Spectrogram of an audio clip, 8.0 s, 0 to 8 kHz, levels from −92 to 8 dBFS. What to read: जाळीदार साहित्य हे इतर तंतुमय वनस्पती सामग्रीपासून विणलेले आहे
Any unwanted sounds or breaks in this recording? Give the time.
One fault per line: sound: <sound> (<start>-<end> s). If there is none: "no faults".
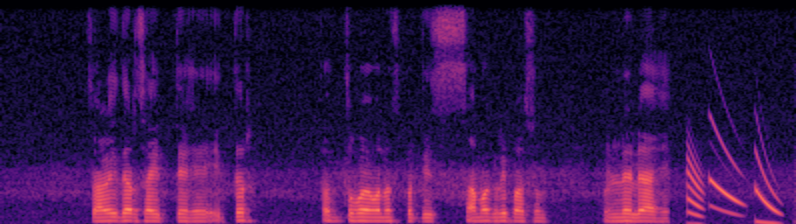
sound: chirp (6.9-7.9 s)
